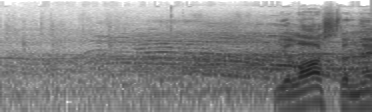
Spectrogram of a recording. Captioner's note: audience groans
